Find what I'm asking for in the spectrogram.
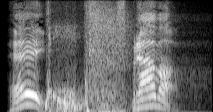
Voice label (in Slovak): sms hlásky cz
